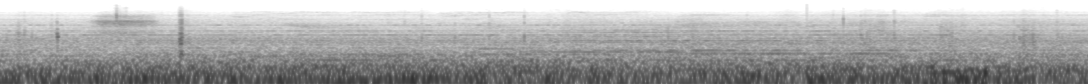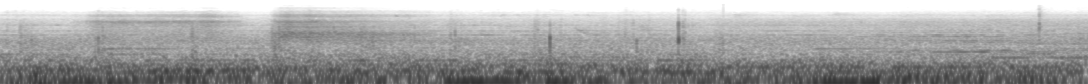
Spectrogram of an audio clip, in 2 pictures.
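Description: Background music of slow, held tones over a steady low rumble, with two brief hisses about nine and ten seconds in.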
